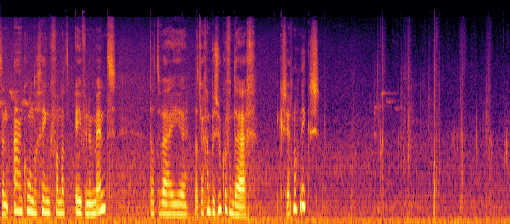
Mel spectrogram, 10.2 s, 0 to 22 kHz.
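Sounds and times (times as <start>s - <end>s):
speech: 0.0s - 6.4s
footsteps crunching while walking outdoors: 6.4s - 10.2s.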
